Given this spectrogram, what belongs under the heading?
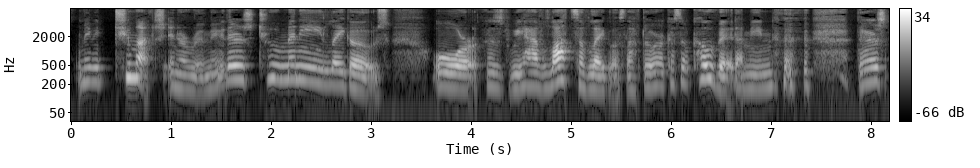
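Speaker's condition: No condition

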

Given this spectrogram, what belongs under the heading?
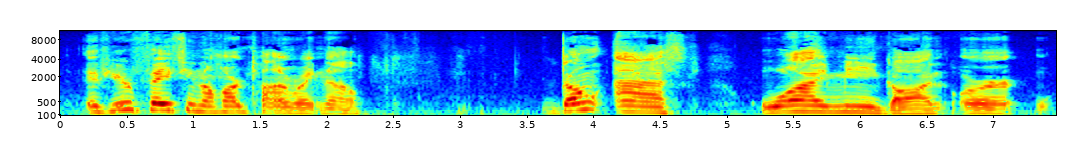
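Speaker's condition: Cerebral palsy; ongoing, not healed

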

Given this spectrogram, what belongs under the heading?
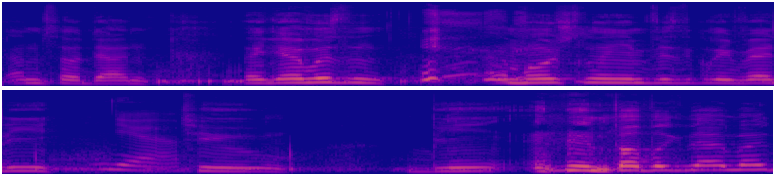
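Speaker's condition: Cerebral palsy; arms held in permanent y position

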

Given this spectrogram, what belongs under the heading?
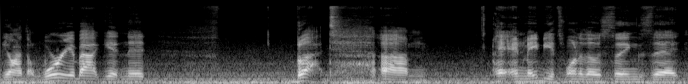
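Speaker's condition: No condition

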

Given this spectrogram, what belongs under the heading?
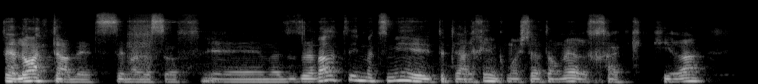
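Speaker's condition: Stuttering; stuttering since young age, previously much more covert; speech blocks, plans words ahead and skips words under stress; repeated sounds

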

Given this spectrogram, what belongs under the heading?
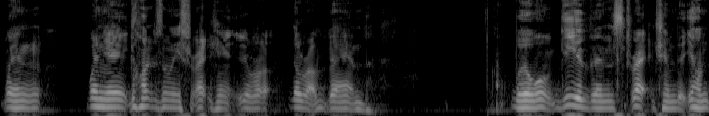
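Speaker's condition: Spastic cerebral palsy; spastic type from birth

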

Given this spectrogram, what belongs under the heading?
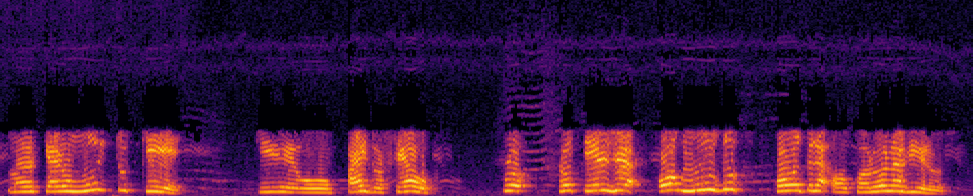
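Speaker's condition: Down syndrome

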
